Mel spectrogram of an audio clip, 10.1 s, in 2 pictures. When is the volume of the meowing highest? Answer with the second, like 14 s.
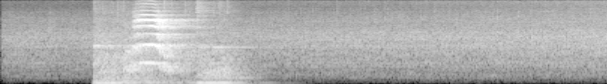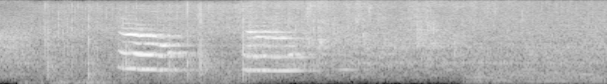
1 s.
